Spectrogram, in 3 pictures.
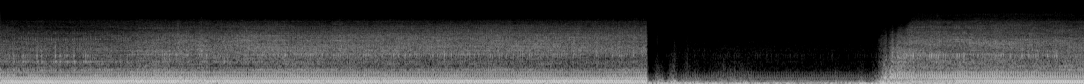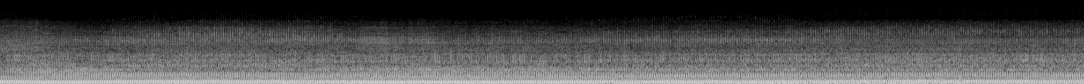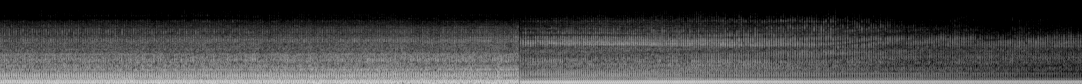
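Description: Polaris Hammerhead GTS 150 go-kart's 150cc single-cylinder four-stroke engine running at a steady speed under load, towing a rider through snow. The sound goes muffled for about two seconds a third of the way in, and near the end the engine note falls in pitch.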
